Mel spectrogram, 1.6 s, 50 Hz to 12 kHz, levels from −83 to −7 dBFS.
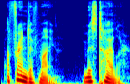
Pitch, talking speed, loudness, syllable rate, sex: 105 Hz, 185 wpm, -17 LUFS, 5.5 syllables/s, male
